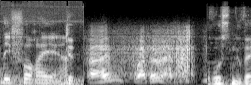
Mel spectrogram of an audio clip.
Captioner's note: radio noise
